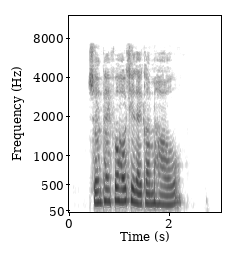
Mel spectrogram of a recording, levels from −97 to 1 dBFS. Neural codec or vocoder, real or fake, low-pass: codec, 16 kHz, 16 kbps, FreqCodec, larger model; fake; 7.2 kHz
